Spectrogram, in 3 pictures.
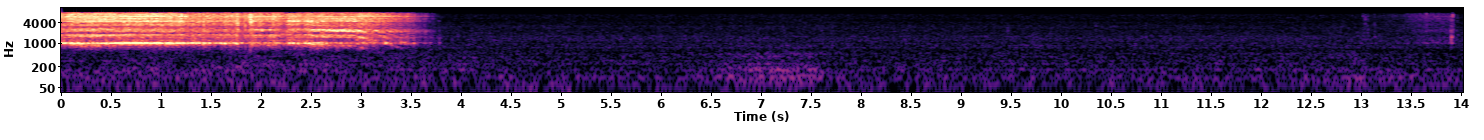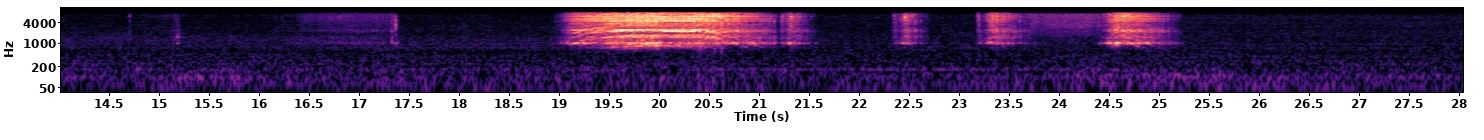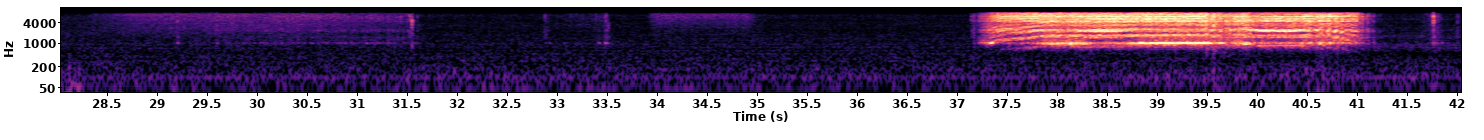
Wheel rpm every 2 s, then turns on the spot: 230, 120, 0, 0, 0, 0, 0, 0, 10, 70, 60, 10, 10, 0, 0, 10, 0, 0, 40, 220, 80.
2-4 16-18 30-32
